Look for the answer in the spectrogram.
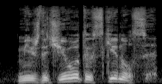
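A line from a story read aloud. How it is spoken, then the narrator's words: Calm reply. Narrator (Russian): Спокойно ответил Артем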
